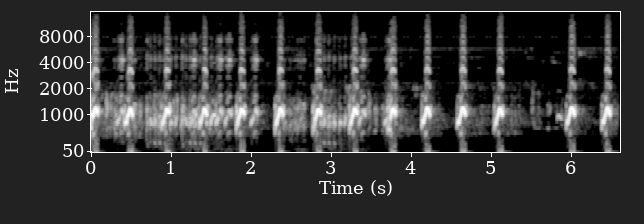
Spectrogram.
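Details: White-breasted waterhen lure: clear, separate hooked notes in a mid register, repeated about every half second. The background is fairly quiet between calls, with faint clicks and a few softer extra notes in the first seconds.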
